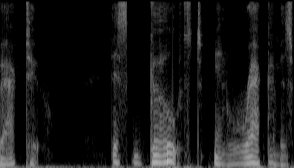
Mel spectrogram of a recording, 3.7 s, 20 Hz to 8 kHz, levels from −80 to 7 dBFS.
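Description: Speech in a call recording with two kinds of network damage. From 1.62 to 2.85 s there is repeated packet loss, giving a robotic sound. Some eighteen holes open in that stretch, the longest about 47 ms. Each one is patched by stretching the last sound forward. About 37% of the span is this patched sound, so the voice turns choppy and robotic, with pieces missing. Then come three cases of short concealed packet loss, at 3.29 to 3.35 s, 3.38 to 3.43 s and 3.47 to 3.52 s. Each hole is a few hundredths of a second. The receiver fills it by continuing the prior sound, from its pitch or as shaped noise, then blends back. Each is heard as a brief smear or wobble. The call codec path leaves nothing above 8 kHz, which fits G.722.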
